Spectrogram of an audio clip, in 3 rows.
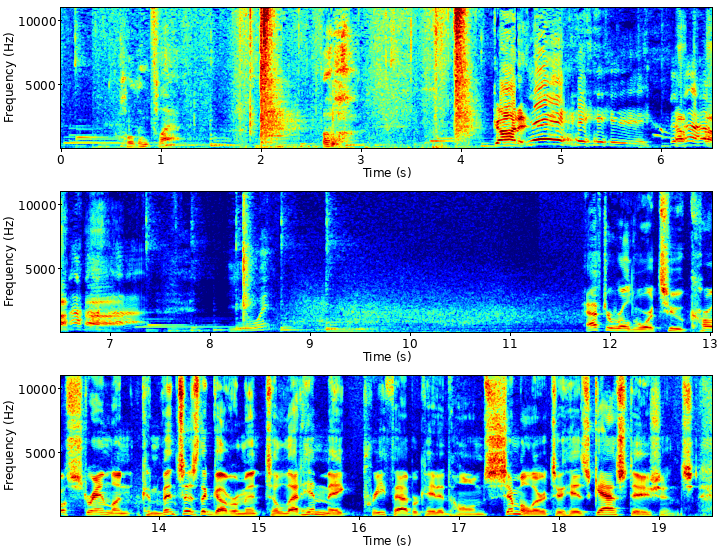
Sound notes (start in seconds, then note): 1.8 metal clangs; 2.6 grunts; 3.4 metal clangs; 8.4 both laugh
